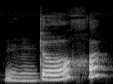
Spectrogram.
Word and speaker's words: dort: Quand vous arriverez vers the link, vous arriverez, quand vous arriverez au niveau de l'hôtel, le lion dort. The T is silent. Le lion dort.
